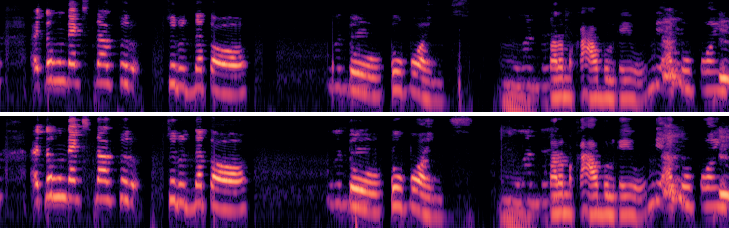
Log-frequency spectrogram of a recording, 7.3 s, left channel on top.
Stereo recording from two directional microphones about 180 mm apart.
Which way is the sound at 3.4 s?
15° right (ahead or behind).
